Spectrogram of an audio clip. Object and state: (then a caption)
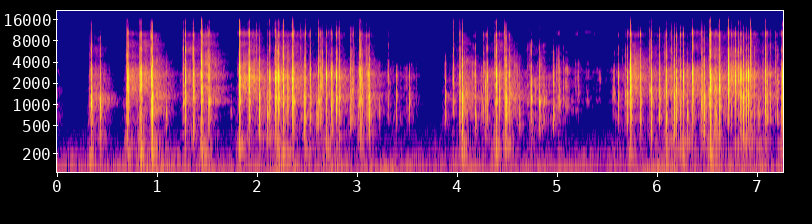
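Mechanical keyboard with PBT keycaps. A dark Maja mechanical keyboard with white PBT keycaps, a POM plate and PE foam is typed on continuously with the fingertips of both hands. Bursts of quick, bright, dry clacks come in runs separated by short pauses, each keystroke stopping dead with no ring.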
